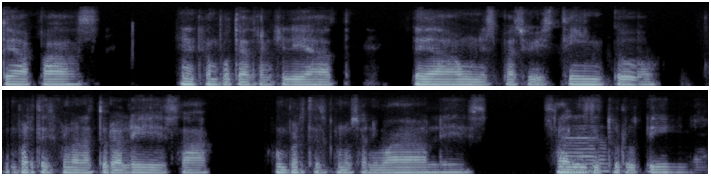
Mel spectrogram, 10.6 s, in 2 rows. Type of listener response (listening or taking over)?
listening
